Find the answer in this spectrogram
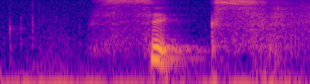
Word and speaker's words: sixth: the tip of the tongue s position, then through the teeth for the th. It's like tongue breakdancing. Sixth, sixth, sixth.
